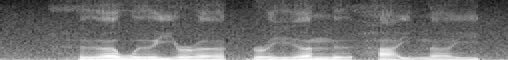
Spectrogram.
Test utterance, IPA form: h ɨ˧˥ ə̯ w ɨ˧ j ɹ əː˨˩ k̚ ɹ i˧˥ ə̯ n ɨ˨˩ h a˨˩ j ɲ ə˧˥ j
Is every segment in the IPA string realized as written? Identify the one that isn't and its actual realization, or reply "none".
ɲ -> n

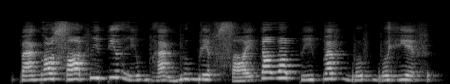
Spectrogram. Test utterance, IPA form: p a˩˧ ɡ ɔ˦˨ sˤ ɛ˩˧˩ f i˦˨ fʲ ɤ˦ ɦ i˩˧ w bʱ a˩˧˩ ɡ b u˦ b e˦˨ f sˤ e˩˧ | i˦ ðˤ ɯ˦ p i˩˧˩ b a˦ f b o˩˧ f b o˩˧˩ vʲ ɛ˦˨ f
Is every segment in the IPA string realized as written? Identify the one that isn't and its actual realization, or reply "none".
fʲ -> pʲ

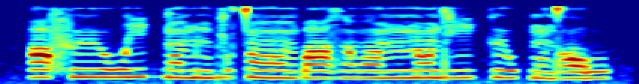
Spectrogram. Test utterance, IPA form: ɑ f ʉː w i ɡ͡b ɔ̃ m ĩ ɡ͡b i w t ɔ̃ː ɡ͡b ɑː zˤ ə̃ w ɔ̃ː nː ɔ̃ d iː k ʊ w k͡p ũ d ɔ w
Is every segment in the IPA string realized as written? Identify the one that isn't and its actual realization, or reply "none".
ʊ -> ʉ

